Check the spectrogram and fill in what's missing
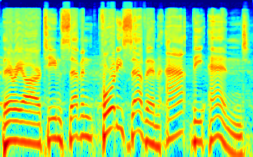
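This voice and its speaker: A man giving lively live commentary at a model car race for a stream, chatty and reading out viewer comments. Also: fairly high pitch, measured pace, faint music behind. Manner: chatty, energetic, reads out viewer chat.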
